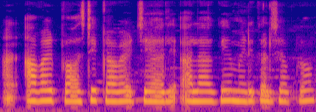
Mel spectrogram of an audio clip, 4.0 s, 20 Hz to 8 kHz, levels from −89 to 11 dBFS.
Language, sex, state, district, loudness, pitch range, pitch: Telugu, female, Andhra Pradesh, Sri Satya Sai, -15 LUFS, 220-230 Hz, 225 Hz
